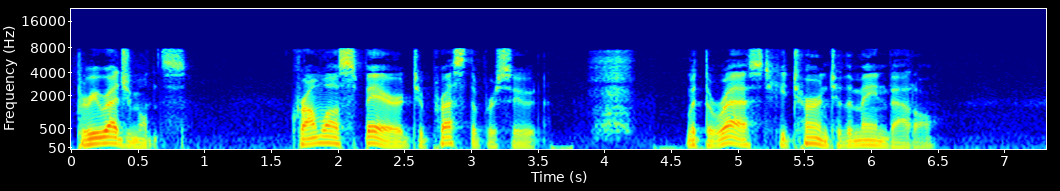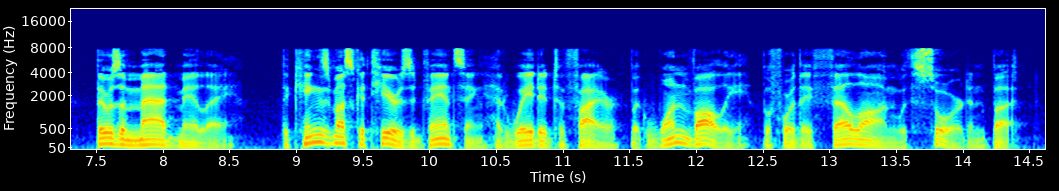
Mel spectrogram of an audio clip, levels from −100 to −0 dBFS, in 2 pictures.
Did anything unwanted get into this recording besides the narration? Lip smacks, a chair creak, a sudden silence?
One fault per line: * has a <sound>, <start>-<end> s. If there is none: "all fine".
* has a sniff, 3.9-4.2 s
